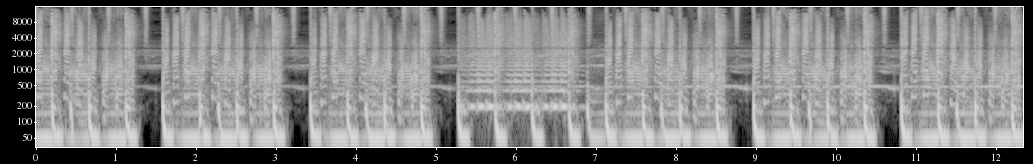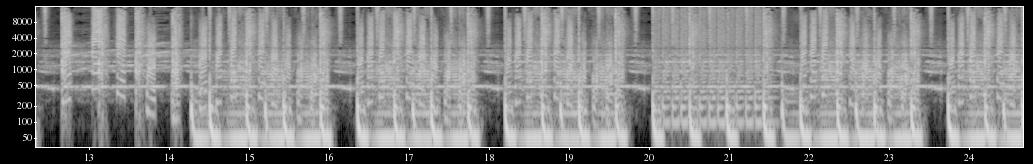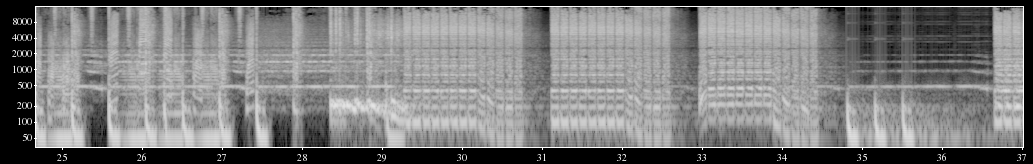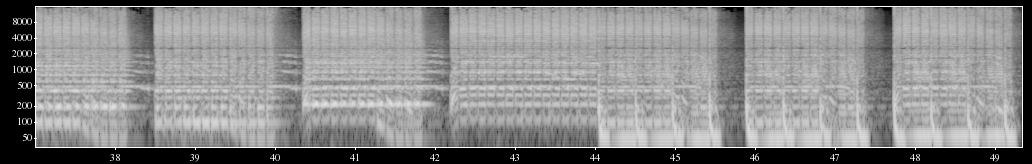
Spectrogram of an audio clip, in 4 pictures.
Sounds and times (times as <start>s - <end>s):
Music: 0.0s - 49.3s.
